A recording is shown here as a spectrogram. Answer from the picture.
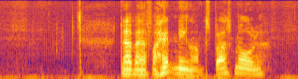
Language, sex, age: Danish, male, 57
